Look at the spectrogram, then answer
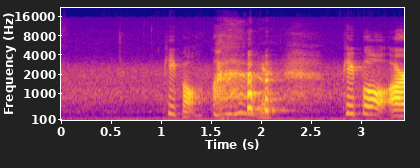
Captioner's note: laughs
